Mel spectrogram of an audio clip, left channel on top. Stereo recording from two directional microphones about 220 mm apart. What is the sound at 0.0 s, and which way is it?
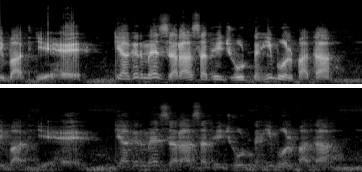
A man's voice, 45° left (ahead or behind).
